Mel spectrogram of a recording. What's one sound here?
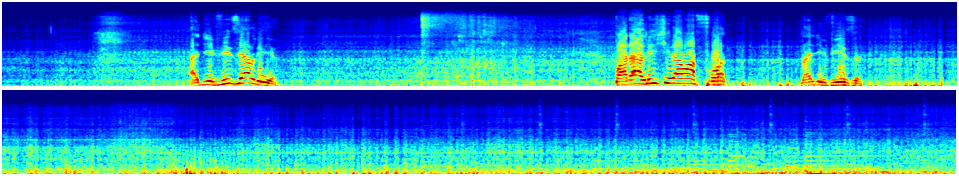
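Wind rushes and rumbles loudly, growing stronger as the ride speeds up.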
